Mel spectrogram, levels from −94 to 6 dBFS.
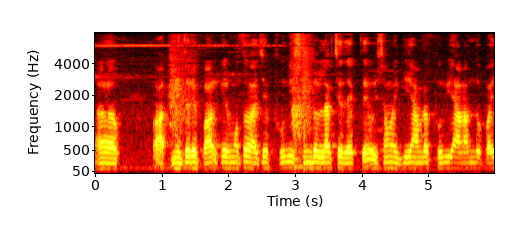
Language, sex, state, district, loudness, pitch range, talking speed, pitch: Bengali, male, West Bengal, Kolkata, -17 LUFS, 115-120 Hz, 180 wpm, 120 Hz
